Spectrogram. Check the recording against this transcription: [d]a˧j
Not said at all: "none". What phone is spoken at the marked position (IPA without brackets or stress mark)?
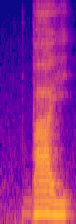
b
